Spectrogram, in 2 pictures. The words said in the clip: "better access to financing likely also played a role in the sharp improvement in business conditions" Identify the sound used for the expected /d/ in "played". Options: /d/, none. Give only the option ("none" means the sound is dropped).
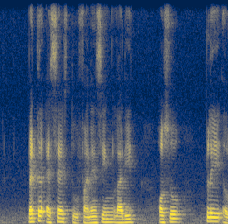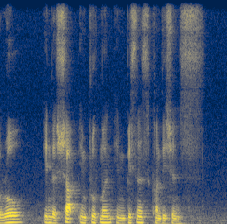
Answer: none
